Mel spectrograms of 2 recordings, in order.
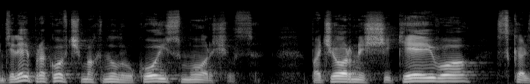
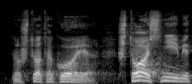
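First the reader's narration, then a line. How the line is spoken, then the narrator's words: Anxious sharp question. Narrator (Russian): тревожно и резко спросил Григорий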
